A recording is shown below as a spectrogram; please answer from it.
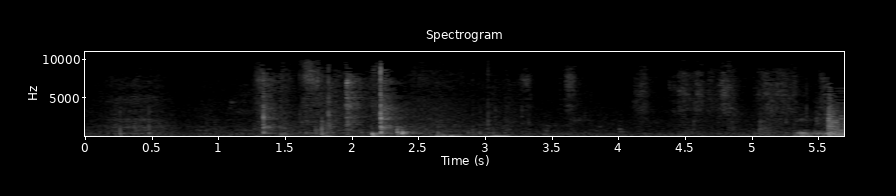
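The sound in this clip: Quiet scratching of someone writing a word by hand, soft uneven strokes and rubs with a few sharper taps.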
